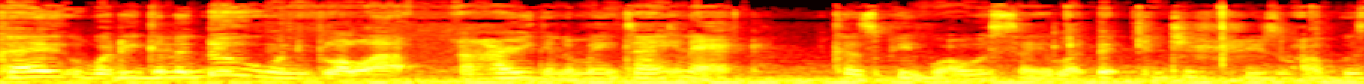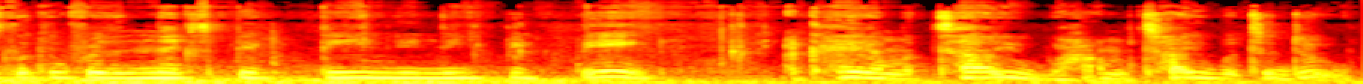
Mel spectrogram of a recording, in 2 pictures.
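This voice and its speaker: A woman with an American accent at a very fast pace, amid audible room echo and noticeable background noise. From New York. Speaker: music commentator YouTuber. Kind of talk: casual vlog monologue. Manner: animated.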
